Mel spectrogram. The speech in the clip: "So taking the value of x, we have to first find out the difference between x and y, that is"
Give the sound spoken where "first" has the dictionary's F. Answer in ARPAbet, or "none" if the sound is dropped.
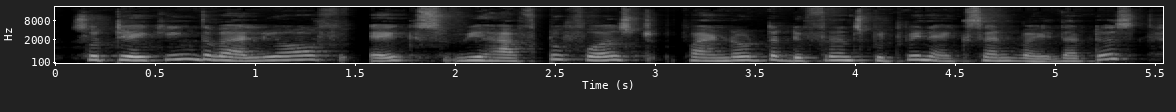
F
